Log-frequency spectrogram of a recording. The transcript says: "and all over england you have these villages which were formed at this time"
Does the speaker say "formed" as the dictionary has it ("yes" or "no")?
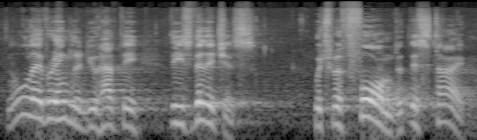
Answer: yes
